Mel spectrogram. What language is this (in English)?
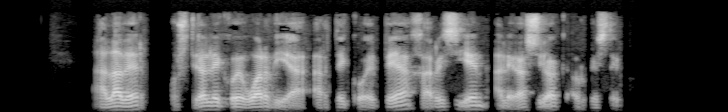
Basque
